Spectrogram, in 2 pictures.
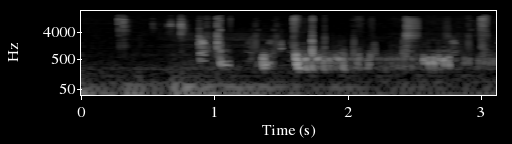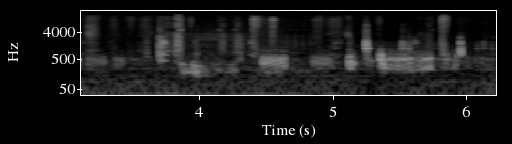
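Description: Playback of a minimal tech house breakdown: sparse, clicky percussion and short mid-range synth blips, with the low end filtered out. A subtle pitch-shifting echo from a crystallizer effect trails the hits.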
